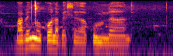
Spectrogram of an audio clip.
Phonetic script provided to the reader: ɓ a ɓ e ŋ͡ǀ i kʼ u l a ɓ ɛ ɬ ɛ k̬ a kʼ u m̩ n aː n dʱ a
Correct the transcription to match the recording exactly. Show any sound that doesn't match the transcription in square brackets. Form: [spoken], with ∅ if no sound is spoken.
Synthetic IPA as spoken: ɓ a ɓ [ɛ] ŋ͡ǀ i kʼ [ɔ] l a ɓ ɛ ɬ ɛ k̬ a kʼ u m̩ n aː n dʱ [i]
